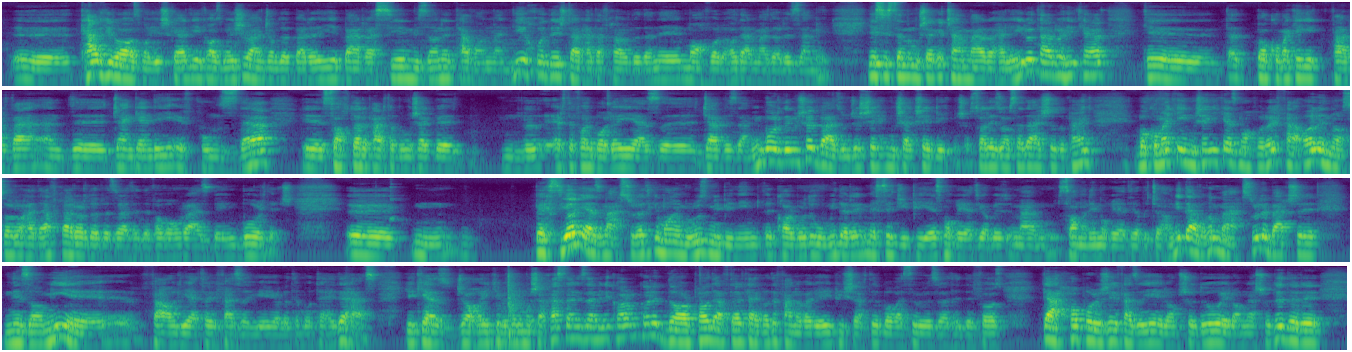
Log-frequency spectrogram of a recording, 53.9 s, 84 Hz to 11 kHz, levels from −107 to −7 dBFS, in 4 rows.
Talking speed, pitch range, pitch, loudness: 160 wpm, 115-135 Hz, 120 Hz, -32 LUFS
